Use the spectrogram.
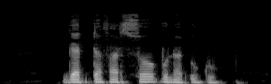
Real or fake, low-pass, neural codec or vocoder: real; 10.8 kHz; none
